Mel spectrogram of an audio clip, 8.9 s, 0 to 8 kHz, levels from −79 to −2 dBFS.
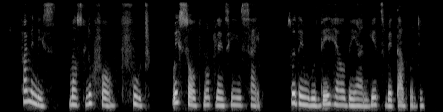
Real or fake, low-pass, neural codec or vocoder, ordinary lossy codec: real; 7.2 kHz; none; none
